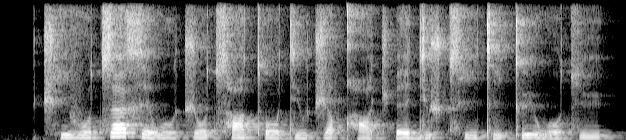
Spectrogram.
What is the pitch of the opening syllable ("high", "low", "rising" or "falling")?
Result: low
